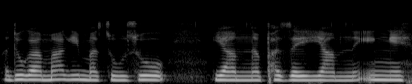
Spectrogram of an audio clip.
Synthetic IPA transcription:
ɐduɡɐmaɡimɐsusu | jamnɐpʰɐzɐjjamnɐʔḭŋe

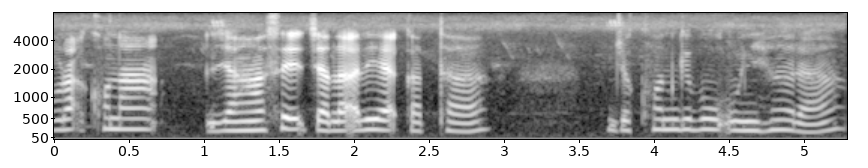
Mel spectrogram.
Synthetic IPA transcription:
ɔɽa̰ʔkʰɔna | d͡ʒaɦãsɛʔt͡ʃala̰ʔɾɛjaʔkat̪ʰa | d͡ʒɔkʰɔnɡɛbɔʔuɲɦə̃ɾa

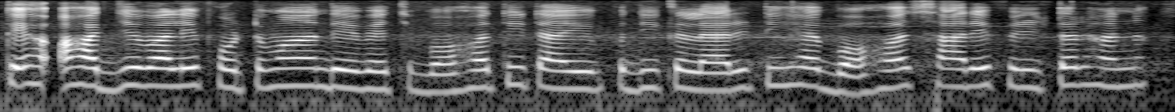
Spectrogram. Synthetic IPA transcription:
t̪eːɦəd͡ʒʋaːleːpʰoːʈoːãːd̪eːʋɪt͡ʃbɔːɦt̪ɦiːʈaːipd̪iːklɛːɾɪʈiːɦɛːbɔɦt̪saːɾeːpʰɪlʈəɾɦən

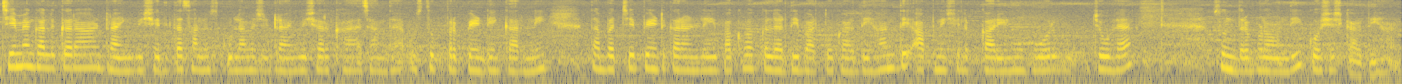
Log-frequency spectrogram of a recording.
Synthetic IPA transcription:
d͡ʒeːmɛ̃ːɡəlːkəɾãːɖɾaːɪ̃ŋɡʋɪʃeːd̪iːt̪ãːsaːnũːskuːlãːʋɪt͡ʃɖɾaːɪ̃ŋɡʋɪʃəɾəkʰːaːjaːd͡ʒãːnd̪aːɛ̰ːʔʊst̪õpːəɾpẽːɳʈɪ̃ŋɡkəɾniː | t̪ãːbətːʃeːpẽːɳʈkəɾəɳləiːʋəkʰʋəkkːələɾd̪iːbəɾt̪õːkəɾd̪eːɦənt̪ḛːʔaːpniːʃələpkaːɾiːnũːɦoːɾ | d͡ʒoːɦɛː | sʊnd̪əɾbəɽ̃aːʊnd̪iːkoːʃɪʃkəɾd̪eːɦə̰n

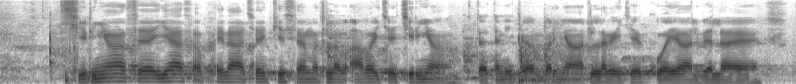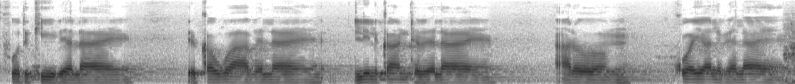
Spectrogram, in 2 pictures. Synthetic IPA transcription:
t͡ʃḭɾijãsejəɦəsə̰bpʰəɪd̪at͡ʃʰɛkisemət̪ləba̰bət͡ʃʰɛt͡ʃiɾijãt̪ət̪ənikebəɾ̤ijãtʰləɡɛjt͡ʃʰɛkojəlbʱelə | pʰud̪kibʱelə | ḛkəwwabelə | lilkəɳʈʰbʱelə | a̰ɾo | kojəlbʱelə

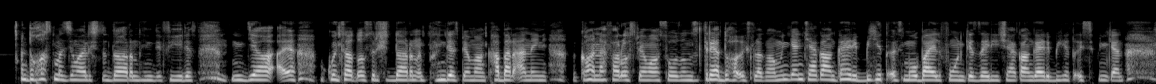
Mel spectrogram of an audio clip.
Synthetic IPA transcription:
d̪oɦɐsmɐzʲiʋãːɾiʃt̪d̪aːɾɨnɦɨnd̪ifiːɾʲɐsd̪ʲaːkunʲsat̪oːsɾiʃt̪̚d̪aːɾɨnɦɨnd̪iɐsʲpʲeʋãːnkʰɐbɐɾɐ̰nɐnʲkãːnɐfɐɾoːspʲeʋaːnsoːzonzɨt̪ɾʲɐd̪oɦaːəsʲlɐɡãːnʋɨnʲkʲɐnʲt͡ʃʰakaːnɡɐɾʲibiɦit̪ʰəsʲmoːbaːjlfoːnkʲezɐɾiːt͡ʃʰakãːnɡɐɾʲibiɦit̪əsʲʋɨnʲkʲɐn

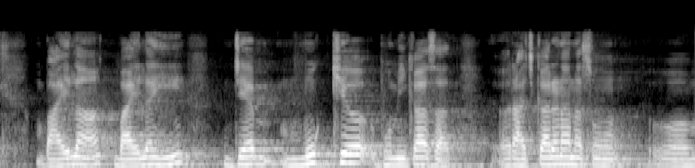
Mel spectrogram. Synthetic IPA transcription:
bajlãkbajlə̃ɦĩ | d͡ʑɛmukʰjəbʱumikaəsat̪ɾad͡zkaɾɳ̃ãnasũ

